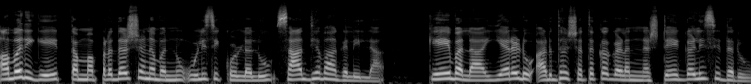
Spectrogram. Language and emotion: Kannada, neutral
